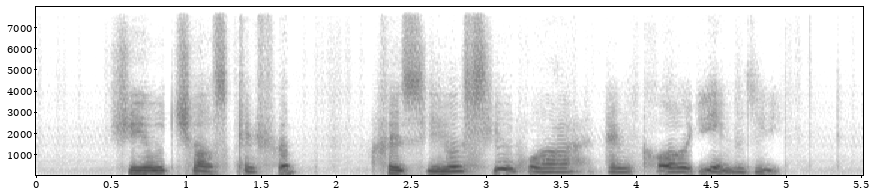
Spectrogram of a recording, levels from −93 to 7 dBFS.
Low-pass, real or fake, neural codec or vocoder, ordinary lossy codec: none; fake; codec, 16 kHz, 0.5 kbps, FreqCodec, smaller model; none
